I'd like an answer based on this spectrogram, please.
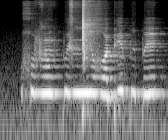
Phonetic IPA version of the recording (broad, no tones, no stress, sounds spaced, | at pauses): χʷ ɐ v l õ v p ɨ z ŋ͡ǀ i ʁʷ a bʲ e p i p e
